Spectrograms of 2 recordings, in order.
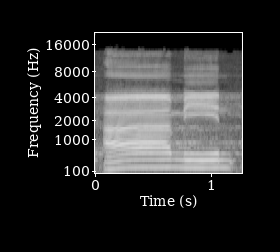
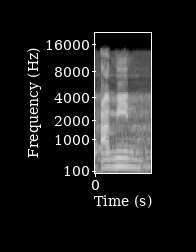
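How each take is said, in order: First: "amin" with both syllables drawn out long; "amin", long first vowel, long last vowel. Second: "amin" with both syllables short; "amin", short a and short min. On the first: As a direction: stretch the a and the min of "amin". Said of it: "lanceng-lanceng". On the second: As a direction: say "amin" quickly, no vowel held. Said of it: "Pandek, pandek". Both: Shown as a demonstration.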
